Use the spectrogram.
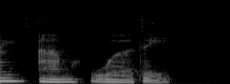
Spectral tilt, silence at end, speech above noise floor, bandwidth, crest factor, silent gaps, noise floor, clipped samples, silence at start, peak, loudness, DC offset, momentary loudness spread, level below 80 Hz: -7.5 dB/octave; 0.6 s; 41 dB; 12 kHz; 16 dB; none; -79 dBFS; under 0.1%; 0 s; -22 dBFS; -38 LUFS; under 0.1%; 8 LU; -60 dBFS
